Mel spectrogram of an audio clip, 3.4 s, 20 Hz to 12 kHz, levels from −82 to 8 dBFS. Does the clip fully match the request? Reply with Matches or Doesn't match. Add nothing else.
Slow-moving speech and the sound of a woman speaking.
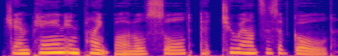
Doesn't match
